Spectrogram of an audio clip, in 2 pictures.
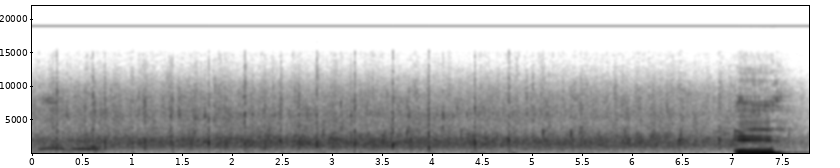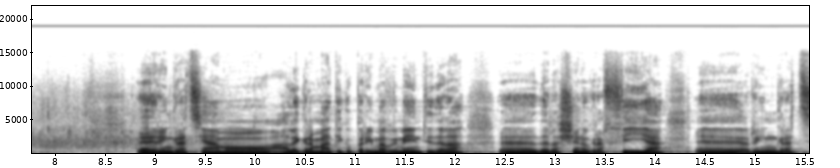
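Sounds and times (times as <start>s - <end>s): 
large audience applause: 0.0s - 9.8s
speech: 7.0s - 7.6s, 8.8s - 15.5s.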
